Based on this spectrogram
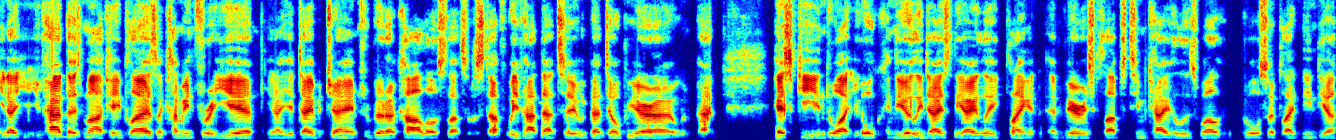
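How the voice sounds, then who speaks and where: In an Australian accent, a man talks at a very fast pace with a dry, close sound and no echo. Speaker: football club community manager. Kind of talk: podcast interview.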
